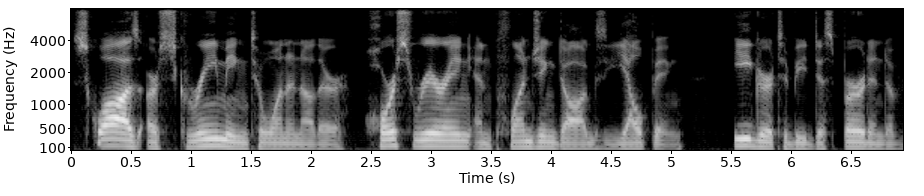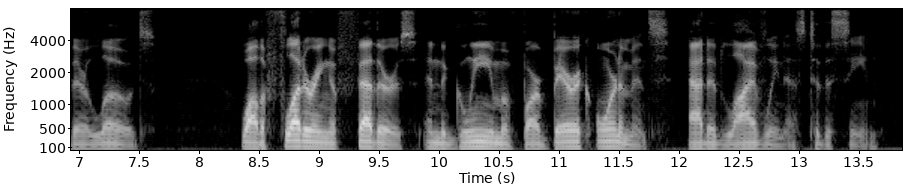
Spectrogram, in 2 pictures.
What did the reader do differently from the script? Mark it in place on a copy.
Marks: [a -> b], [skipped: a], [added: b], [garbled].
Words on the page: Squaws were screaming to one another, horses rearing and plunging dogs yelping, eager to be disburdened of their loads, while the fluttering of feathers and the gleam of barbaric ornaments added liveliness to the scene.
Squaws [were -> are] screaming to one another, [horses -> horse] rearing and plunging dogs yelping, eager to be disburdened of their loads, while the fluttering of feathers and the gleam of barbaric ornaments added liveliness to the scene.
